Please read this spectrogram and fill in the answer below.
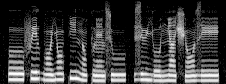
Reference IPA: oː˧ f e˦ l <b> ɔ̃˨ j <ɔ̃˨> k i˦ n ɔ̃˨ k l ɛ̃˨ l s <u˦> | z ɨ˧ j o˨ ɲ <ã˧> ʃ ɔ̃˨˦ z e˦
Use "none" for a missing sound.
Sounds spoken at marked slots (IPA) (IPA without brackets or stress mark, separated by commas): ɡ, ɔ̃˧, u˧, ã˧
